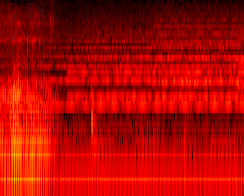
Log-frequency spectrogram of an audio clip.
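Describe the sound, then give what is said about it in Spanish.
The pigs Tocinete and Laconcito, lying down to nap on soft ground, snore: one loud, rumbling snore in the first half-second, followed by a softer grunt, with steady tonal music holding underneath until the end. “Tocinete y Laconcito se acostaron y enseguida se pusieron a roncar.”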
